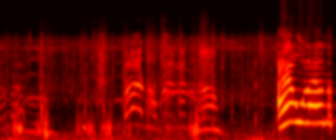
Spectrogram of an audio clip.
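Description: Children's voices: faint shouts in the middle, then a loud, drawn-out call near the end.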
